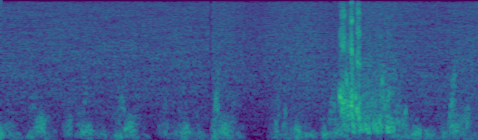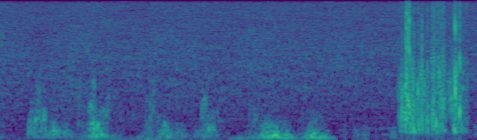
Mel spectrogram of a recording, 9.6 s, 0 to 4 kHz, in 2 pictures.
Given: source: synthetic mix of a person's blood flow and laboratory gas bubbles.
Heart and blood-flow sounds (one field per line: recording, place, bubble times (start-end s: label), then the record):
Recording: Doppler ultrasound of blood flow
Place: precordium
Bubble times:
3.36-3.98 s: bubbles
8.76-9.47 s: bubbles
From the record:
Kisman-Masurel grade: 223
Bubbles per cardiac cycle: several, 3 to 8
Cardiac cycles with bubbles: 10 to 50%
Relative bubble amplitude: loud (0.450 to 0.775)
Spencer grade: 2 (many but less than half of the cardiac periods contain bubble signals, singularly or in groups)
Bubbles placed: only in the low amplitude regions of the cardiac cycle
